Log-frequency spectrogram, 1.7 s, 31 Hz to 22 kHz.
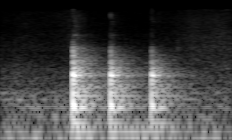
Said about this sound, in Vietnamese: Sau khi mà chúng ta gõ cửa 3 lần và chúng ta thông báo cái dịch vụ làm phòng thì chúng ta mới được phép mở cửa.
